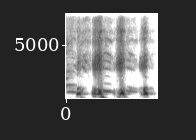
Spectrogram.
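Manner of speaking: high-pitched giggle; high laugh. Real, not acted. Laughing at the husband's line, high giggle.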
